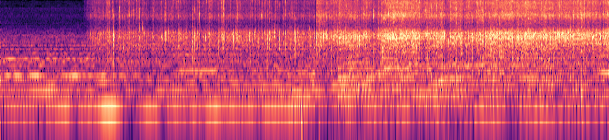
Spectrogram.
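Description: Sliced onions and ginger-garlic-chilli paste sizzling in hot oil in a kadai as a spatula stirs them. The sizzle comes in about a second in and grows louder about four seconds in.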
